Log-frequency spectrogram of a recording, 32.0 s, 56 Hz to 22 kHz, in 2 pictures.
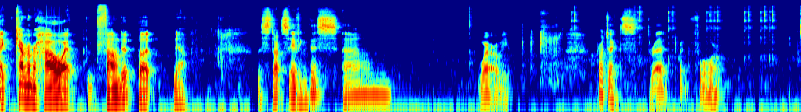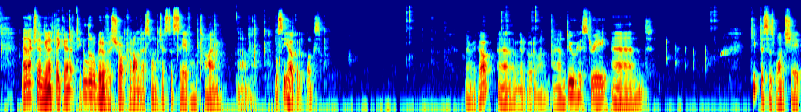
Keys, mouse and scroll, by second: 0.0 scroll down 2, 0.2 middle click, 0.5-1.0 scroll up 5, 1.1 middle click, 1.5 scroll down 1, 1.7 middle click, 2.4 middle click, 3.7 middle click, 4.3 ctrl+s, 24.6 middle click, 26.0 click.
